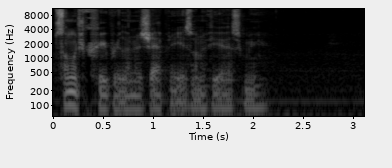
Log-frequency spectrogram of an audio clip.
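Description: A man speaks calmly and quietly, close up.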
